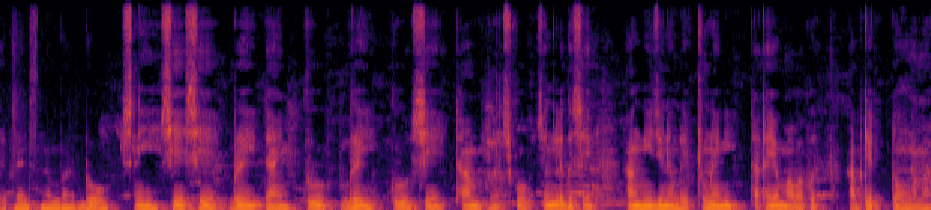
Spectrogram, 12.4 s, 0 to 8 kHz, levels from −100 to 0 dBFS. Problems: none marked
